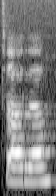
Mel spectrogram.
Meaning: servant
- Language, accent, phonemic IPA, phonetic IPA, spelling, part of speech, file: Armenian, Eastern Armenian, /t͡sɑˈrɑ/, [t͡sɑrɑ́], ծառա, noun, Hy-ծառա.ogg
